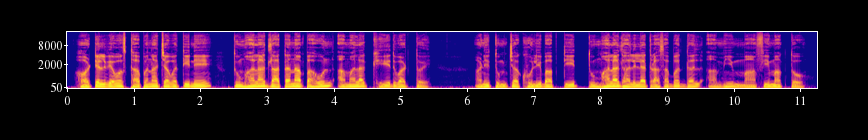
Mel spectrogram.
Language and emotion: Marathi, sad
